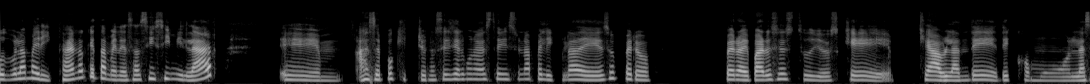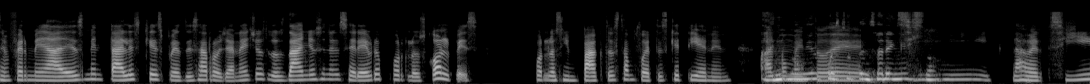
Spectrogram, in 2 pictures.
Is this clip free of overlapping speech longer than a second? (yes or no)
no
